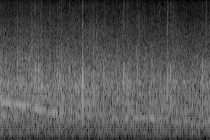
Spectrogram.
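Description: A large audience applauding: a steady wash of many hands clapping that eases slightly toward the end.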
